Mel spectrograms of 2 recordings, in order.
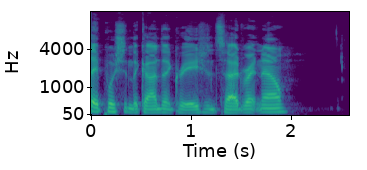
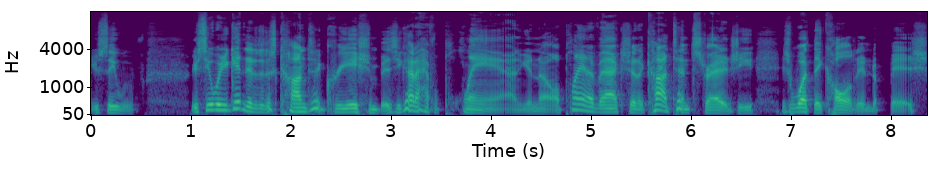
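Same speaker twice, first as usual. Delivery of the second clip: affected, lecturing put-on voice with swooping pitch. Speaker telling Chad about content strategy, put-on voice. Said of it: "I can't keep up with that voice".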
